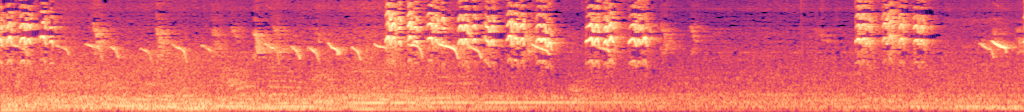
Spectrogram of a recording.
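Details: Crested white-eye from Lombok, West Nusa Tenggara, in a training recording played to get lazy birds singing: rapid high chirps and short downslurred twitters in dense bursts, with brief pauses between phrases.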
